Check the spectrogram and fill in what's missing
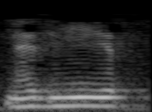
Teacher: الراء مدام قبلها ياء تقف عليها وهي مرققة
